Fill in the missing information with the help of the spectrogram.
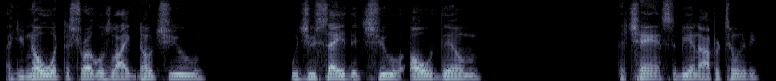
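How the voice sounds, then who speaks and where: A man co-hosting a podcast speaks in relaxed, loose banter, teasing his friend and slipping into acted-out quotes as he goes. His voice sits at an ordinary pitch for a man. The sound is dry and close to the mic, with no room around it. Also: moderate pace, long pauses, dry recording. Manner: joking, teasing, acts out quotes. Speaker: podcast co-host. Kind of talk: casual chat.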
